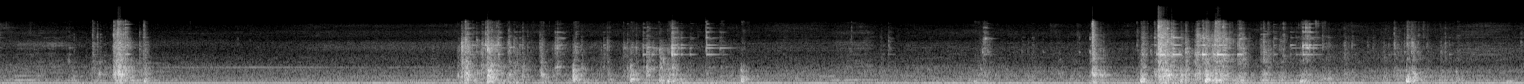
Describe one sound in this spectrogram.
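A metal excavator bucket scrapes and clanks against sand and gravel.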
